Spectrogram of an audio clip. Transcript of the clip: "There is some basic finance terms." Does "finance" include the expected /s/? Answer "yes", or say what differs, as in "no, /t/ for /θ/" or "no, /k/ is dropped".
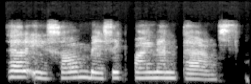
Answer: no, /s/ is dropped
